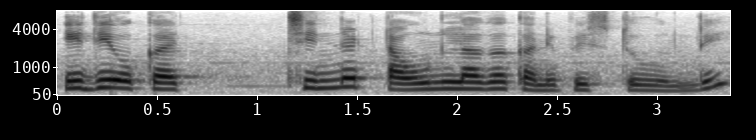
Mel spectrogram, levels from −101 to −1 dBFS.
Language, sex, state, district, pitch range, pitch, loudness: Telugu, female, Andhra Pradesh, Sri Satya Sai, 210-265 Hz, 235 Hz, -14 LUFS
